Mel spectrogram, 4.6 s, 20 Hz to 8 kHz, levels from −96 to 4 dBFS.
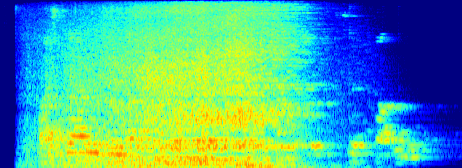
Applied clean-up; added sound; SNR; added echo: classical method WPE with log-MMSE.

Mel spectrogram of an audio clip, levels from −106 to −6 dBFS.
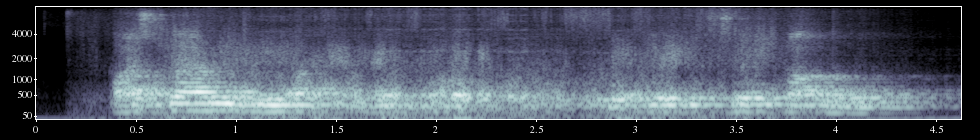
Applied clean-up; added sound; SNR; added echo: neural separator model SepFormer DNS4.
